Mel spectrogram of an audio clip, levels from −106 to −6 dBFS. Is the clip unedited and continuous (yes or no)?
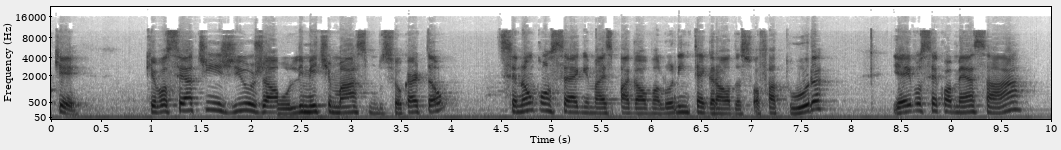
no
